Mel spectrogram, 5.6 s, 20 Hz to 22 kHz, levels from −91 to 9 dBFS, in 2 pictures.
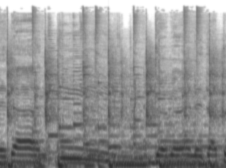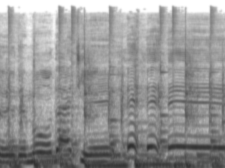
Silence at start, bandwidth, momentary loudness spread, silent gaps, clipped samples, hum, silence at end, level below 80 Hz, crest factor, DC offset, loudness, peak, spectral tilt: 0 s; 19.5 kHz; 1 LU; none; under 0.1%; none; 0 s; -22 dBFS; 12 dB; under 0.1%; -12 LUFS; 0 dBFS; -5.5 dB/octave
